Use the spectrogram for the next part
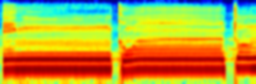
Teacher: Perhatikan nun sukun bertemu huruf tu, maka kita dengungkan dan kita samarkan.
